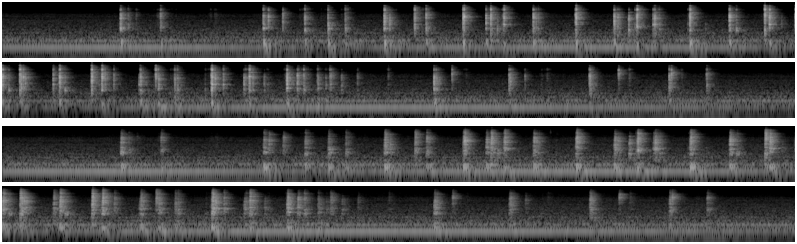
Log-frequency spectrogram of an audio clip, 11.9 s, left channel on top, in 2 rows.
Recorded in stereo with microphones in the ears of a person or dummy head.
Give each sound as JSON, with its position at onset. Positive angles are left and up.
{"t": 0.9, "sound": "tapping", "side_deg": 55, "distance_m": 0.8}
